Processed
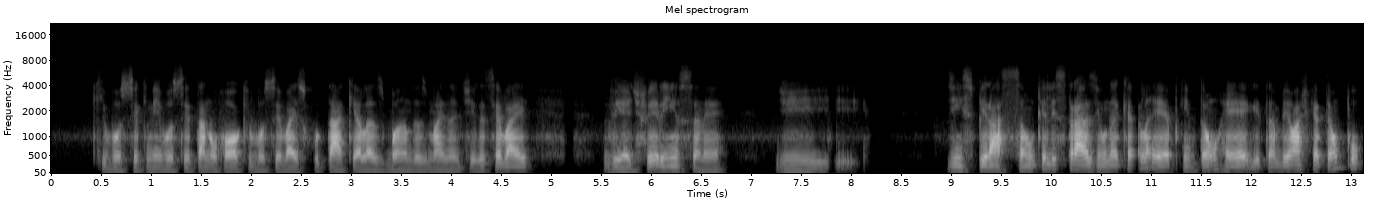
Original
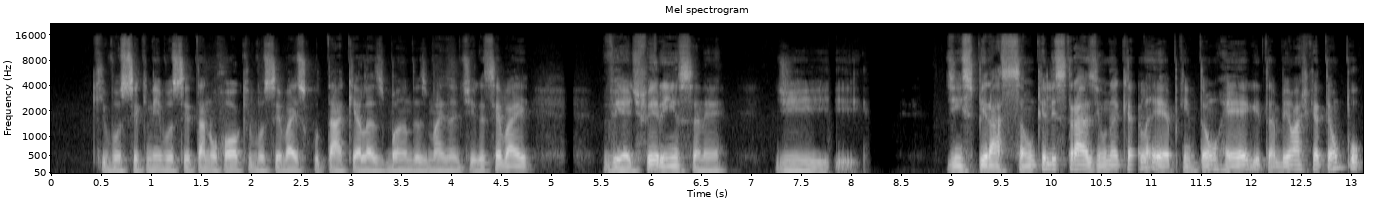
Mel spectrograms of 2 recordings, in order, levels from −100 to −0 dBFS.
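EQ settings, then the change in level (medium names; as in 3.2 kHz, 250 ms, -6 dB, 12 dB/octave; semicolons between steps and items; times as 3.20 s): band-pass filter 980 Hz, Q 10; distance through air 240 m; +8.0 dB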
